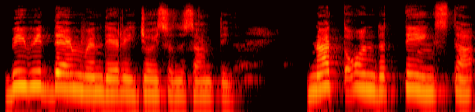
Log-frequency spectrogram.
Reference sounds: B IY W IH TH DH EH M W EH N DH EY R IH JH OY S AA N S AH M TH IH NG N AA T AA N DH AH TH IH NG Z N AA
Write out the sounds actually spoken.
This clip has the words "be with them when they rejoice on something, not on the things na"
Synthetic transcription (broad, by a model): B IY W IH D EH M W EH N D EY R IH JH OY S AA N S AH M T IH NG N AA T AA N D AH T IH NG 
